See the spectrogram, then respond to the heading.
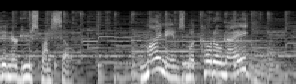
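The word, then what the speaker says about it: Naegi: My name's Makoto Naagi. Makoto Naigi. Naigi. Remember the pronunciation cuz I I'm going to it up.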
